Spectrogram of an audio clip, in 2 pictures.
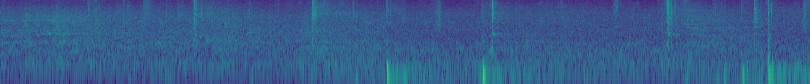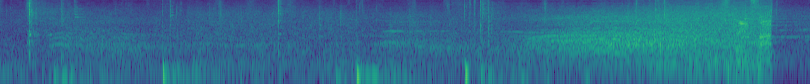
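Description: Badminton rally: a string of sharp racket strikes on the shuttlecock, roughly one a second, with footfalls on the court. Near the end the rally is won and the crowd cheers and applauds, swelling loud for the last few seconds.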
